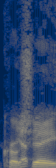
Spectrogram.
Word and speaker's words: Crochet: Garrett Crochet, that's how you say it? Garrett Crochet, yep.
